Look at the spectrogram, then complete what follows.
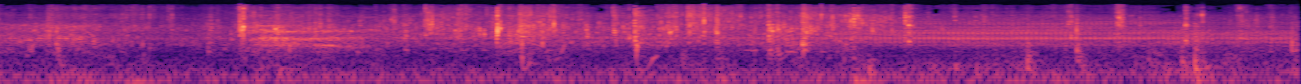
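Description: Wind rumbling steadily on the microphone over water slapping a kayak, with scattered small splashes and knocks as a redfish is handled over the side for release.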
